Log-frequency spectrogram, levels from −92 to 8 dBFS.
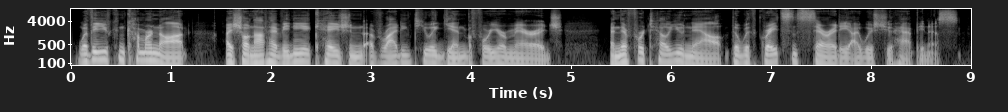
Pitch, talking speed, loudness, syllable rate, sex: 95 Hz, 220 wpm, -20 LUFS, 6.4 syllables/s, male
